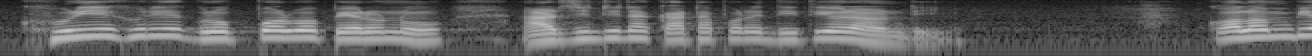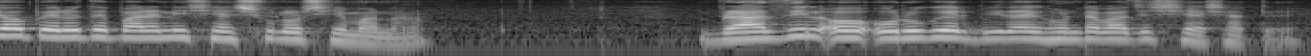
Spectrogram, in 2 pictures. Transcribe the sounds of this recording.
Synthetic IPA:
ɡʱuɾijeɡʱuɾijeɡɾopːɔɾbopeɾonoa̰ɾd͡ʑeɳʈinakaʈʰapoɾed̪it̪ioɾawɳɖḭ | kɔlombijaopeɾot̪̬ep̬aɾeniʃeʃuloɾʃimana̰ | bɾaziloʔoɾuɡeɾbid̪aeɡʱɔɳʈabad͡ʑeʃeʃaʈḛ

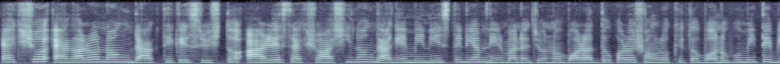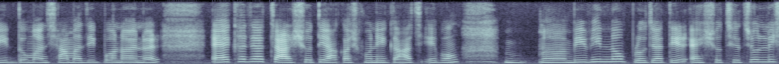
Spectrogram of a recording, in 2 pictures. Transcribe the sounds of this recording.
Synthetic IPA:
ɛkʃoʔɛɡaɾonɔŋɖak̚t̪ʰekesɾiʃʈ̪oʔaɾesɛkʃoaʃinɔŋd̪aɡeminisʈeɖiamniɾmaneɾd͡ʑonːobɔɾad̪ʱːokɔɾaʃɔŋɾokʰːit̪obɔnobʱumit̪ebid̪ːomanʃamad͡ʑik̚bɔnɔoneɾɛkɦad͡ʑaɾt͡ɕaɾʃot̪ːiakaʃmoniɡat͡ɕʰeboŋ | bibʱinːopɾod͡ʑat̪iɾɛkʃot͡ɕʰet͡ɕolːiʃ

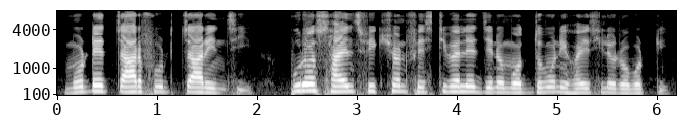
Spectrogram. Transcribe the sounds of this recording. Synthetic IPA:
moʈeɾt͡ɕaɾfʰuʈt͡ɕaɾint͡ɕʰi | puɾosajensfʰikʃonfesʈibaleɾd͡ʑenomɔd̪ʱːomoniɦoet͡ɕʰiloɾoboʈːi

